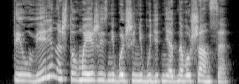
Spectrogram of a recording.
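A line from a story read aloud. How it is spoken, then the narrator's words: Shouted through a door. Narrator (Russian): крикнула я ей в дверь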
